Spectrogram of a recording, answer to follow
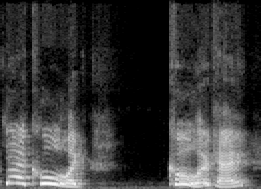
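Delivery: imitated easygoing yes, pitched high; high, casual mock acceptance; breezy agreement. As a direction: quote an offhand okay in a high voice. Voicing author's casual agreement.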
